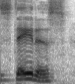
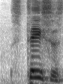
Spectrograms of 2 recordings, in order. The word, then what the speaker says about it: stasis: animals in potential and status is that the right way to say it stasis thank you thank you i knew there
